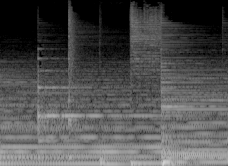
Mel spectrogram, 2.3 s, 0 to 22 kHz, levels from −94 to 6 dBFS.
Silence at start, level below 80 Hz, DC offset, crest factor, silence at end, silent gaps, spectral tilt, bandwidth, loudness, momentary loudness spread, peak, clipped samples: 0 s; -30 dBFS; under 0.1%; 18 dB; 0 s; none; -6.5 dB/octave; 20 kHz; -26 LUFS; 5 LU; -8 dBFS; under 0.1%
